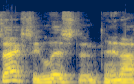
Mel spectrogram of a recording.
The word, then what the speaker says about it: Liston: My name is Jackie Liston. It's spelled Listen. Looks like listen, pronounced Liston.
